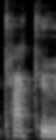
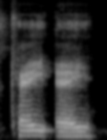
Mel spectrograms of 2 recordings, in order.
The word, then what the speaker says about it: Kaku: And Kaku is Kaku. I'll spell it again.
